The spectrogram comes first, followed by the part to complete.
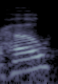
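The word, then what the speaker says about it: H0: is correctly distributed for ho it rhymes with no ho is always no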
